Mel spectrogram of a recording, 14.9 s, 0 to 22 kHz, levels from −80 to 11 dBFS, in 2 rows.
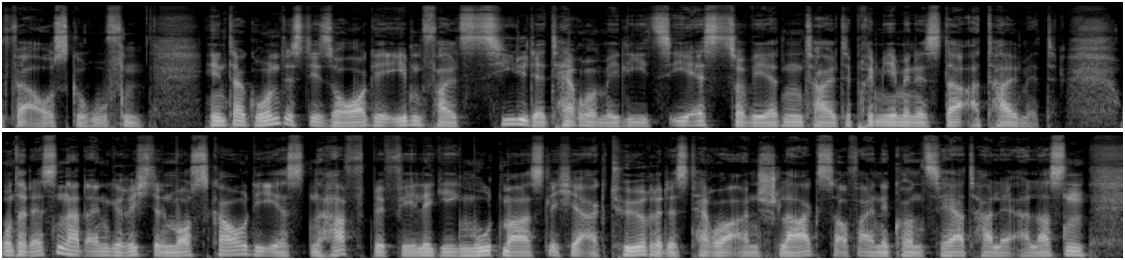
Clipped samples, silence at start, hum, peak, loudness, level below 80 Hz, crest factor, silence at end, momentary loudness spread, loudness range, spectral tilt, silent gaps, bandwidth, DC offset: under 0.1%; 0 s; none; -4 dBFS; -20 LUFS; -46 dBFS; 16 dB; 0 s; 5 LU; 1 LU; -4 dB/octave; none; over 20 kHz; under 0.1%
